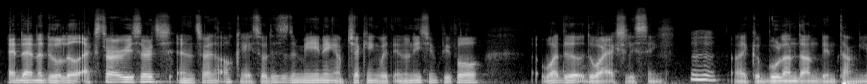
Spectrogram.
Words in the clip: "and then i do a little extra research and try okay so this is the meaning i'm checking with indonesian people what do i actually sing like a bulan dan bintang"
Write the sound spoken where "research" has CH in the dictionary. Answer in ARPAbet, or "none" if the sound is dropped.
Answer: CH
